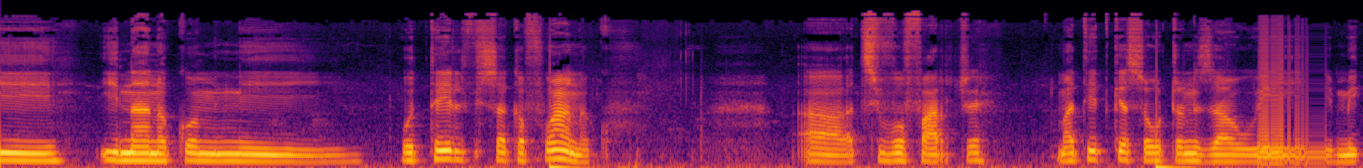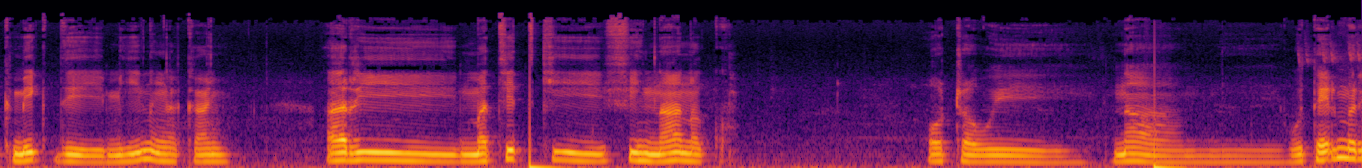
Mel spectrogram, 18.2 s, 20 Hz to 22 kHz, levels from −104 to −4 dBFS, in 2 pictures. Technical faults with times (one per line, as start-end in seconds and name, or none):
3.67 DC step
7.71 DC step
8.39-8.84 robotic sound from repeated short buffers
12.62 DC step
16.79 DC step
